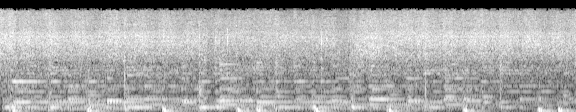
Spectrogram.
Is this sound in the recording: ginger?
yes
